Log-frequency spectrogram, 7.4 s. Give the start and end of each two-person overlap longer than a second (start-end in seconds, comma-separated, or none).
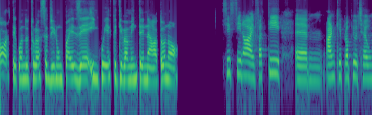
none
